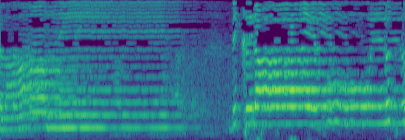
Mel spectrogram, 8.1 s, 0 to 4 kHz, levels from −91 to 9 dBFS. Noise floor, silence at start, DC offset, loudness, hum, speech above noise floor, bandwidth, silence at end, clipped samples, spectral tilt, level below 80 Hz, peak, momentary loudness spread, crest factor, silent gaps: -44 dBFS; 0 s; under 0.1%; -15 LUFS; none; 32 dB; 4 kHz; 0 s; under 0.1%; -8.5 dB/octave; -62 dBFS; 0 dBFS; 17 LU; 16 dB; none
